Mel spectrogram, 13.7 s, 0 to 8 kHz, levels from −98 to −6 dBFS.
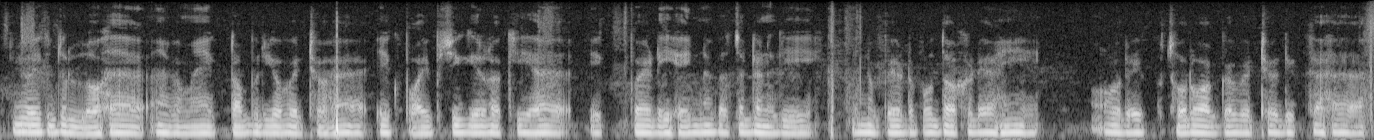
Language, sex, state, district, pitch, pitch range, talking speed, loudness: Hindi, male, Rajasthan, Churu, 105 Hz, 100-105 Hz, 125 wpm, -23 LUFS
